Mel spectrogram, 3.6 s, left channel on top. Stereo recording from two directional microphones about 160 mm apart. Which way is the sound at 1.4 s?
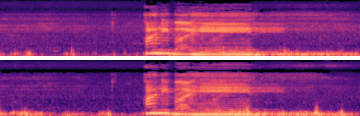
40° right (ahead or behind).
